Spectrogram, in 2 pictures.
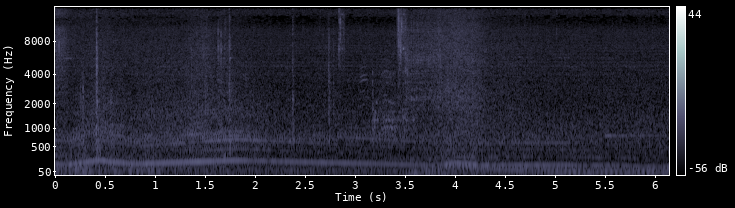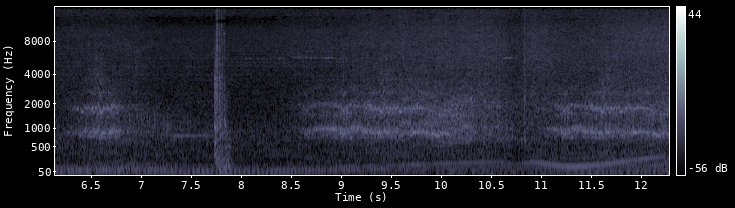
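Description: A stolen car in a video game revs and skids, engine tones sliding up and down with sharp tire squeals and bursts of screeching through the middle and end, steady and fairly close, with no talk.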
